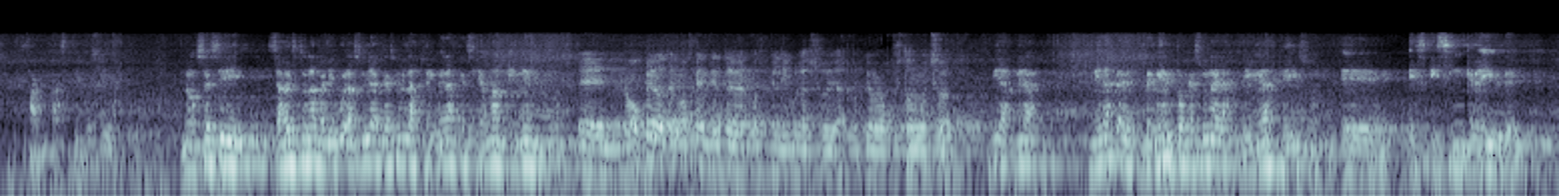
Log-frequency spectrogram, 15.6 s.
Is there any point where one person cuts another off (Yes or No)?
No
